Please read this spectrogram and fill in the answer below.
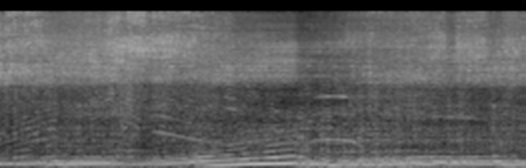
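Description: Several demolition derby car engines revving, their pitch climbing and falling as the cars push and back up against each other.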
